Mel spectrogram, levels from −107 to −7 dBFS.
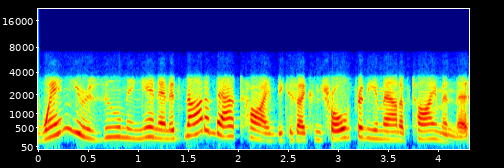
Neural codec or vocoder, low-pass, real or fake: none; 7.2 kHz; real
